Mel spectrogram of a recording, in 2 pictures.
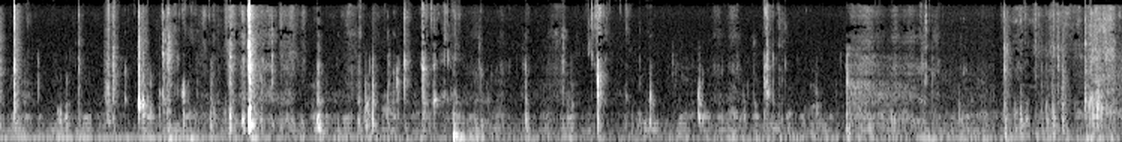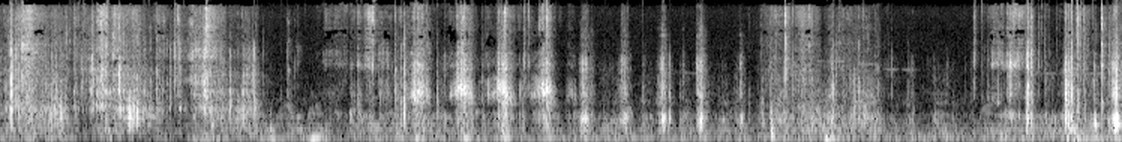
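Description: Chewing of crunchy clumps of cornstarch close to the microphone: irregular crunches and mouth clicks, growing dense and continuous about halfway through and again a little later.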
